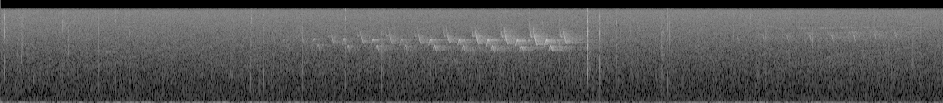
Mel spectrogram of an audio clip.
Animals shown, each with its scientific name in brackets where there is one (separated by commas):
Blackburnian Warbler (Setophaga fusca), Ovenbird (Seiurus aurocapilla)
